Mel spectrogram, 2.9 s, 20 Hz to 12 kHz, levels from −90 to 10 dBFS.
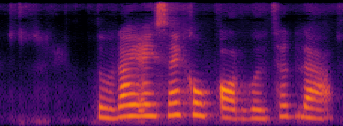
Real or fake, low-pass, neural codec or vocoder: fake; 10.8 kHz; codec, 24 kHz, 0.9 kbps, WavTokenizer, large speech release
